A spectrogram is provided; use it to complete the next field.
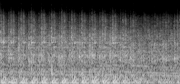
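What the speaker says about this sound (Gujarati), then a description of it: "ટ્રેક્ટર ચાલુ" A farm tractor's engine runs steadily in a field, a loud, close, continuous mid-low rumble with a rapid pulsing chug and no voices.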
